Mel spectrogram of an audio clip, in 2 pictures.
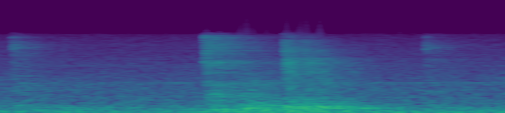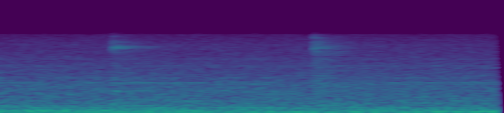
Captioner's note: door thudding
